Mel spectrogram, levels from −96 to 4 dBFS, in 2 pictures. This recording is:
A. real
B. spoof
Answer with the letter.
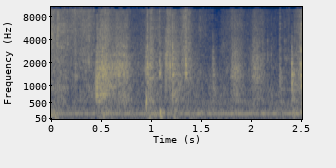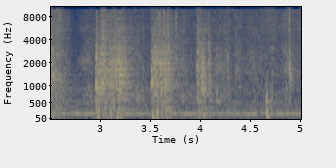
B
